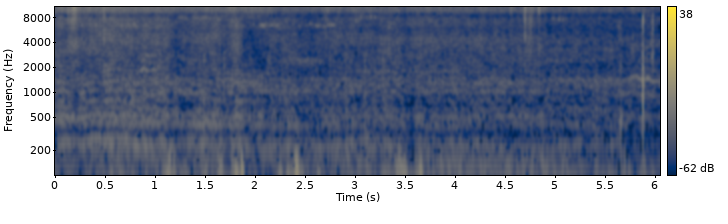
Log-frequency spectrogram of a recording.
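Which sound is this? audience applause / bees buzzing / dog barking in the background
bees buzzing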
